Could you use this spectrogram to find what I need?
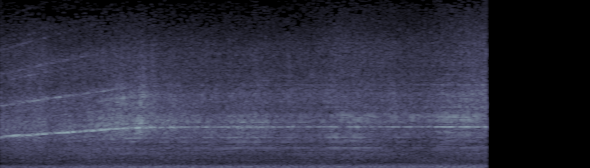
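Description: Jet engines roar steadily from inside an airplane cabin.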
